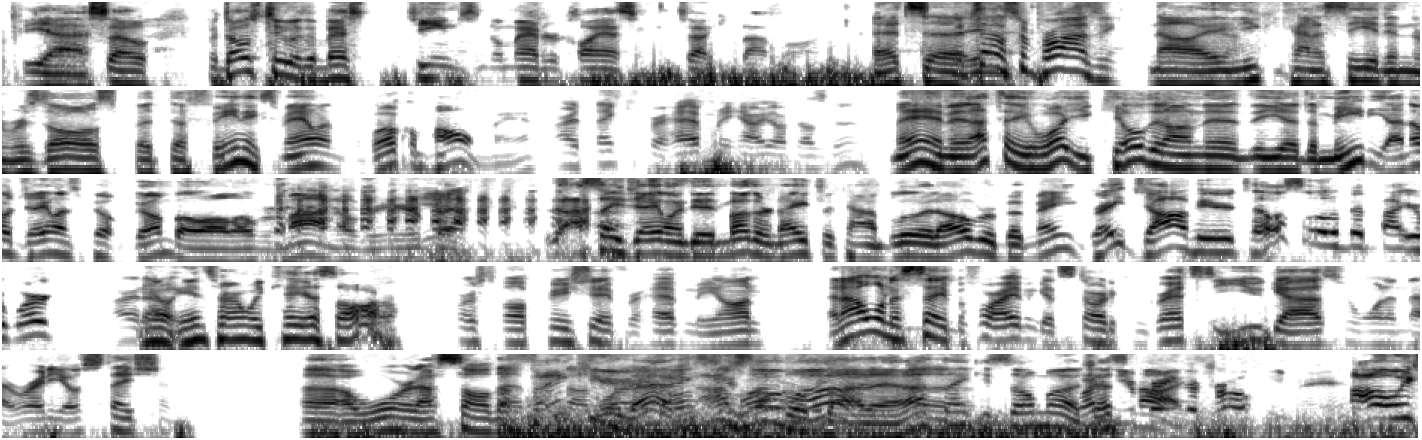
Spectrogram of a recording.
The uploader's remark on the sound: Live at McLean County for a Tailgate Show courtesy of Whitaker County as McLean plays host to Webster County in the Kroger KSR Game of the Week.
